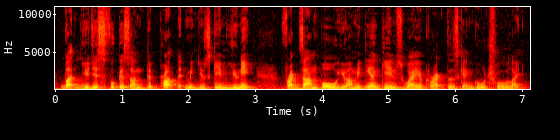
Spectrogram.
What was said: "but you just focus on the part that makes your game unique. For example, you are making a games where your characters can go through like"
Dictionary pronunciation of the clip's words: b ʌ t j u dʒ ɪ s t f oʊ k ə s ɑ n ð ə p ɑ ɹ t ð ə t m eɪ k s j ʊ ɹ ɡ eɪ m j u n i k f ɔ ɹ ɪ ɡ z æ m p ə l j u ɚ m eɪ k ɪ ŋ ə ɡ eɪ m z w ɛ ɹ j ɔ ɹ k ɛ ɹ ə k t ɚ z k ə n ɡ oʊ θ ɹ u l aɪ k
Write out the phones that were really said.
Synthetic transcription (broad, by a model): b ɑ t j u dʒ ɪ s f oʊ k ə s ɑ n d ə p ɑ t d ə t m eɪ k j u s ɡ eɪ m j u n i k f ɔ ɹ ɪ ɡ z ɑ m p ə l j u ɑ m eɪ k ɪ ŋ ə ɡ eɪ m s w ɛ j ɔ k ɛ ɹ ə k t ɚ s k ə n ɡ oʊ t ɹ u l aɪ k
